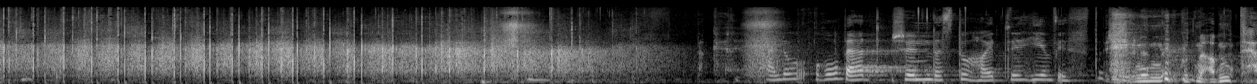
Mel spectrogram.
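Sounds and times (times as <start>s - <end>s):
audience applause: 0.0s - 6.7s
speech: 7.8s - 12.5s.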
